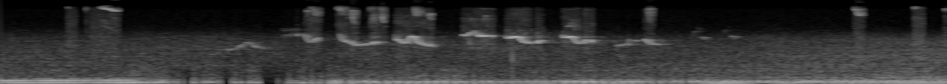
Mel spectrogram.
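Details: Rufous-bellied thrush singing in a backyard orange tree on the first Sunday of spring: slurred whistled phrases, rising and falling, given in a quick run, over a steady low hum.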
